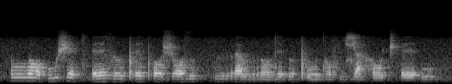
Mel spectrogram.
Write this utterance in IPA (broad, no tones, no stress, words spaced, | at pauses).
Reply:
lːɔ ʔuʃɛ t͡sʼɛ zɤpʼɛpʼɔ ʃɔzu pːɯrao̯ rɔdɛʔɤ pʼodɔfiʑa hɔ t͡ʃʼɛʔu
